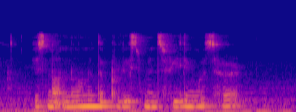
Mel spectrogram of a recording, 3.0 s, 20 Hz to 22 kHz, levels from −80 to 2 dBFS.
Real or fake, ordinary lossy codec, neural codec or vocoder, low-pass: real; none; none; 7.2 kHz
